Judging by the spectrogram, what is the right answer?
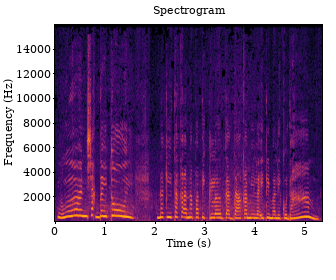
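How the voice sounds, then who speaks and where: Very high-pitched friendly village woman played by an actress. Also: normal speed, natural voice. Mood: friendly, explaining. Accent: Ilocano. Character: friendly village woman, an older-sister type. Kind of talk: radio drama acting. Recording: noisy ambience behind the voice.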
